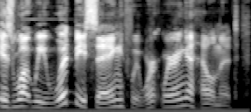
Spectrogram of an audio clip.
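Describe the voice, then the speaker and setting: A young man casually commenting on a video game as he plays, rambling and jokey, with sudden loud excited outbursts. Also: fairly high pitch, quick pace, no echo, soft background music. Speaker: let's play commentator.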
